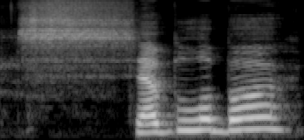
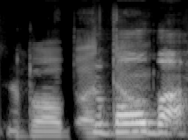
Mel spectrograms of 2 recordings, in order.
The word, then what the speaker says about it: Sebulba: Seblaba? Is that how you say that? Sebulba.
